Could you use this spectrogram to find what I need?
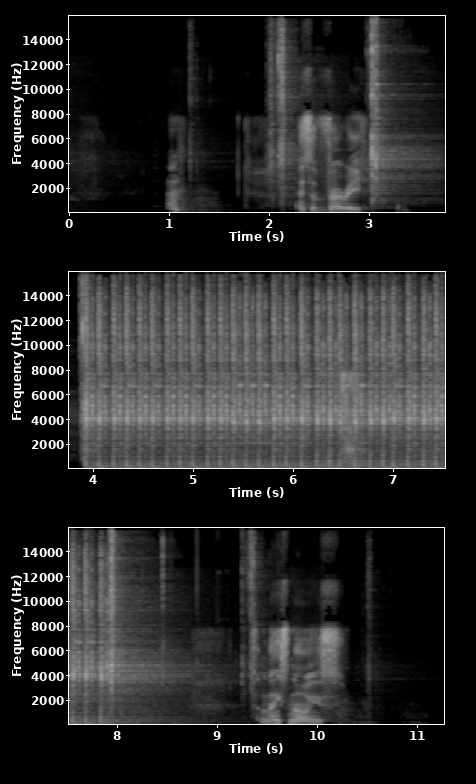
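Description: A rifle magazine clicks and scrapes into place.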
